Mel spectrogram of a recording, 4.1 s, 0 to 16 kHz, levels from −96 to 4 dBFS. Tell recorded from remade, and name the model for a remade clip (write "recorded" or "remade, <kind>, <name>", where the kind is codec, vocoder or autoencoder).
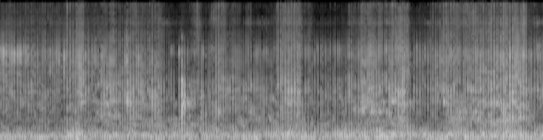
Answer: remade, vocoder, BigVGAN v2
